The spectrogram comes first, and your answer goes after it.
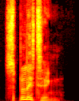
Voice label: "splitting", English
